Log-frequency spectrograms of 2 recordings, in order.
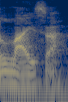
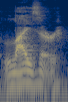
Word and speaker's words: Liza: And I takes them home to Liza," or sometimes pronounced Lizer.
